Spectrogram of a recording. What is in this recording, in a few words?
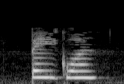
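"悲观", Mandarin Chinese; hsk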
